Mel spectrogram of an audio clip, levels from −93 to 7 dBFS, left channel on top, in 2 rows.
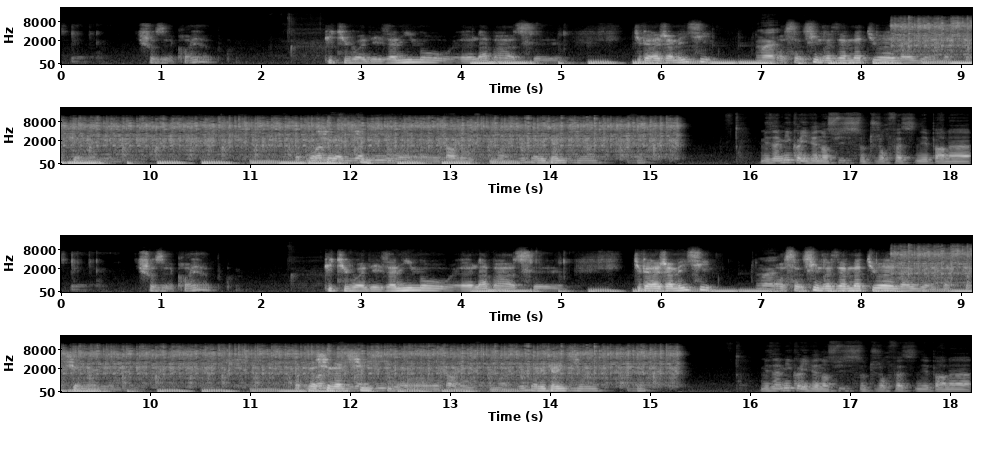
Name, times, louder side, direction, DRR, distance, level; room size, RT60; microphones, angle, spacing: voice 1, 0.8-1.5 2.6-5.1 5.7-6.5 7.2-9.9 10.7-11.0 11.5-12.9 13.7-14.5 14.8-15.0, right 5 dB, 45° right, 0.4 m, -25 dB
sound 1, 4.1-13.7, left 5 dB, 70° left, 0.3 m, -26 dB
sound 2, 8.3-15.3, equal, ahead, 0.7 m, -31 dB
voice 2, 11.5-12.6 12.9-13.6 16.1-18.2, left 3 dB, 45° left, 0.7 m, -32 dB
4.4 x 2.1 x 3.2 m
head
